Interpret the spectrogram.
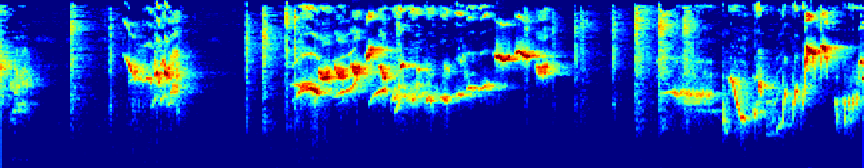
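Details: White-rumped shama song used as a tutor recording for training caged songbirds: varied, rapid phrases of slurred whistles, buzzy chatters and sharp clicks, jumping between low and high notes, with short pauses between bursts.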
